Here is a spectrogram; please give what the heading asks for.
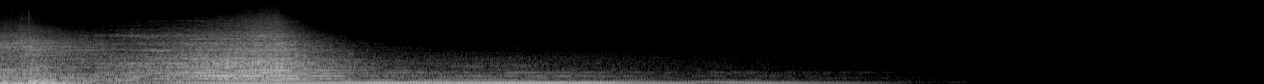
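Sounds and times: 
high-intensity action music: 0:00.0 - 0:08.6.

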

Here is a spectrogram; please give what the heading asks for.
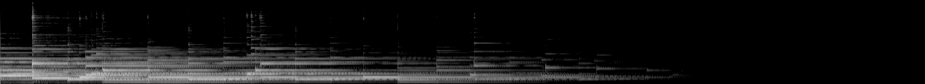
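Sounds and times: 
wind harp: 0:00.0 - 0:06.3.

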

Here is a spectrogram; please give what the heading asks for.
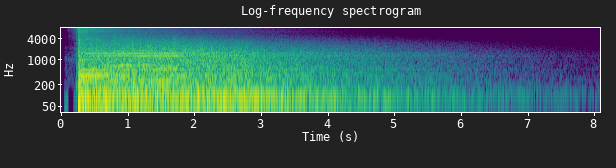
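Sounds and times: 
short musical sting: 0:00.1 - 0:04.9.

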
